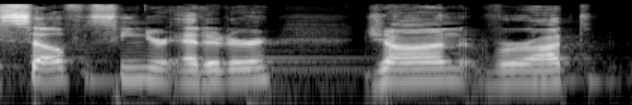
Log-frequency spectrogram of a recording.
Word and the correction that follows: Varvatos: Varvatos, fashion designer.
